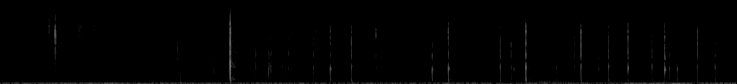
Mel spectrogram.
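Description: Long nails tap and scratch the textured silver studded lid of a small, clear glass cosmetic jar held in one hand; the jar is hollow and appears empty. Quick, bright clicks and ticks, with one sharper louder tap, are scattered over soft scratching and a steady low hum. The overall sound is quiet and dry, with no ringing after each tap.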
